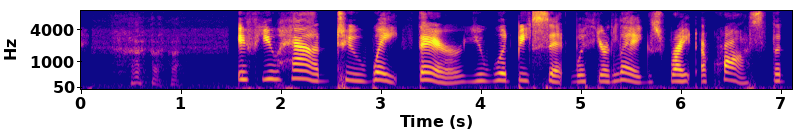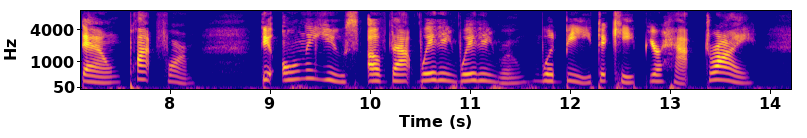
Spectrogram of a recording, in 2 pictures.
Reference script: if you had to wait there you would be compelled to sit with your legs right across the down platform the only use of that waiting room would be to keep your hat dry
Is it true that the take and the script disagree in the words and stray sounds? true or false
true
